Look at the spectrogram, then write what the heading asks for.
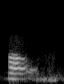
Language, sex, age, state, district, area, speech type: Marathi, female, 18-30, Maharashtra, Wardha, rural, conversation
